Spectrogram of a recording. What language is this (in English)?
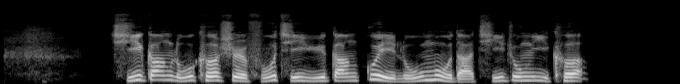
Chinese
